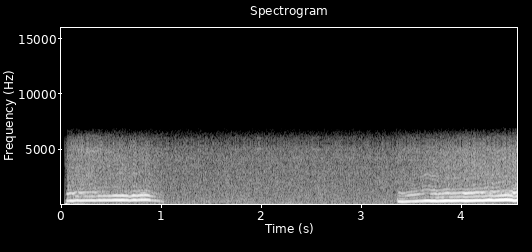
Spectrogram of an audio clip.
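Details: Domestic cat asleep on its owner's lap, snoring with nasal, tonal, slightly wavering breaths about a second long, separated by a quiet pause of over two seconds.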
